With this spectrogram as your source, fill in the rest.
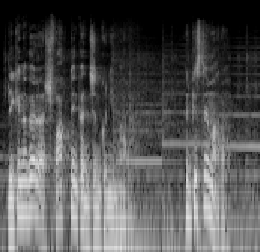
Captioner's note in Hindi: none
